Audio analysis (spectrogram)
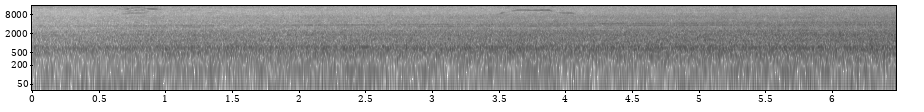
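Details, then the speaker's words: MSI Stealth 18-inch gaming laptop fan at full load with Cooler Boost enabled in MSI Center: loud, even rush of air that swells slightly, like a plane taking off; normal operation. "지금 비행기 이륙하는 소리 아닙니다. 노트북에서 팬이 풀로드로 도는 소리예요."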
